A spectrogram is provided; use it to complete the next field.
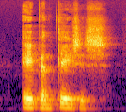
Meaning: alternative form of epenthese (chiefly used in older and translated texts)
- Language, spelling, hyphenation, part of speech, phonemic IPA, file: Dutch, epenthesis, epen‧the‧sis, noun, /eːpɛnˈteːzɪs/, Nl-epenthesis.ogg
